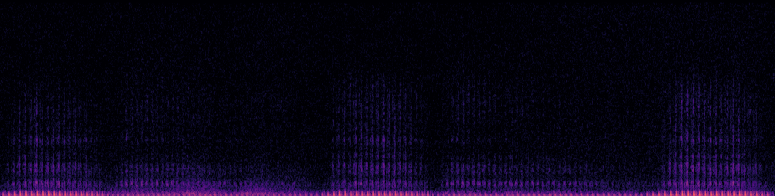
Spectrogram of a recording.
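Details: Low rumbling purr from Clementine the house cat, recorded up close with a fluffy mic; three louder inhale-exhale surges roughly two seconds apart, quieter purring in between.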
